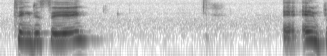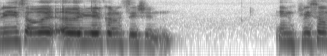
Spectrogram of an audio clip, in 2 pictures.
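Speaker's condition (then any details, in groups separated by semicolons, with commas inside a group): Traumatic brain injury; bike crash without helmet, emergency operation; uses wheelchair, ongoing physiotherapy; home speech exercises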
